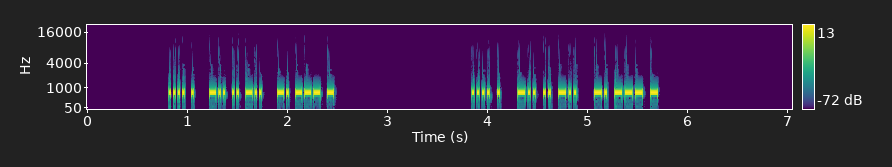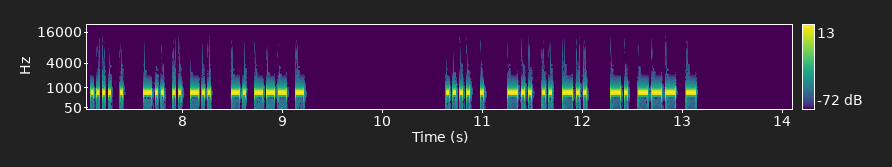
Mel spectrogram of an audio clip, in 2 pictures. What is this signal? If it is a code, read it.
Morse code, heard as a keyed tone, about 43 wpm, 700 Hz. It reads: HE DID NOT HE DID NOT HE DID NOT HE DID NOT
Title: Speed-Racing - Sets of 3 Words 35wpm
